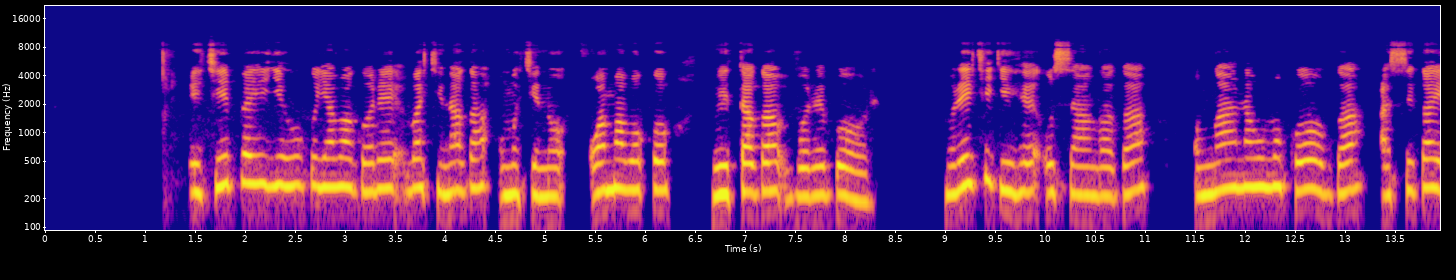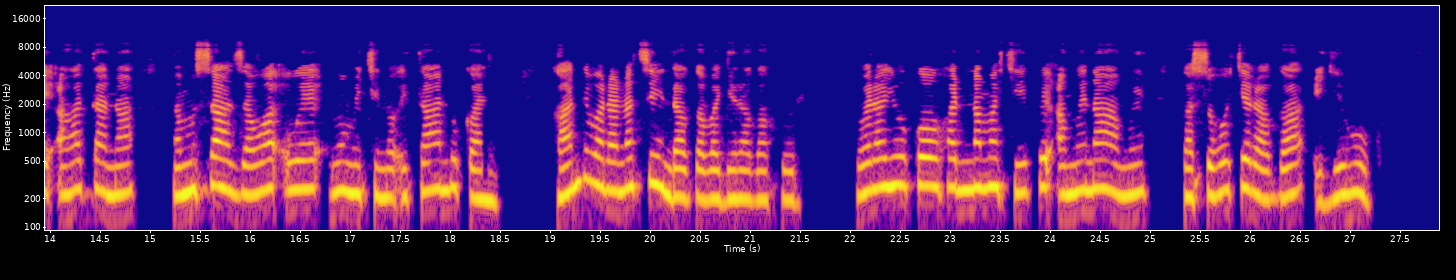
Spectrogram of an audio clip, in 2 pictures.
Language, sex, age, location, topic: Kinyarwanda, female, 25-35, Musanze, government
